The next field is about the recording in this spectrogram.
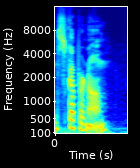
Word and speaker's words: scuppernong: And I feel confident in saying scuppernong. Am I saying it right? – You are saying it right.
